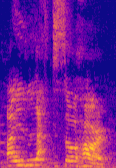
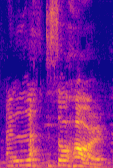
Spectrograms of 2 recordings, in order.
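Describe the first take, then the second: Both takes have the same delivery.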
